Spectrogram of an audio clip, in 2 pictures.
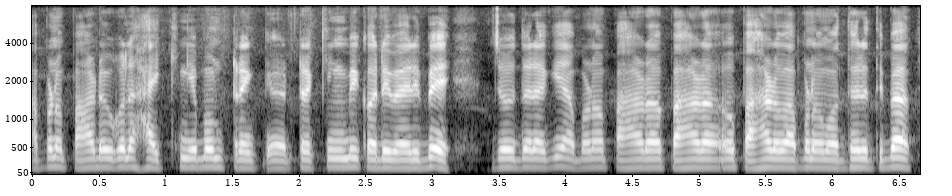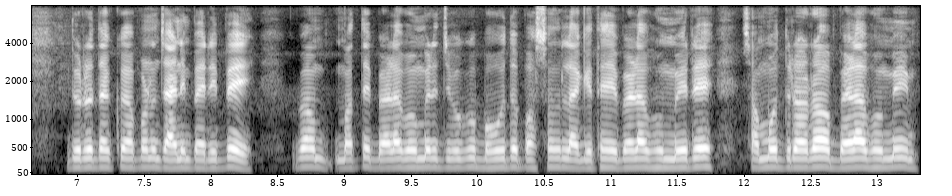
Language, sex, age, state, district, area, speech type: Odia, male, 30-45, Odisha, Ganjam, urban, spontaneous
